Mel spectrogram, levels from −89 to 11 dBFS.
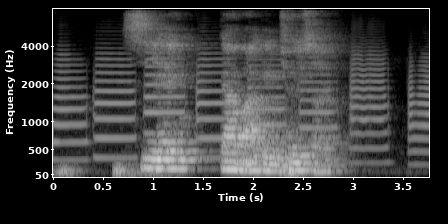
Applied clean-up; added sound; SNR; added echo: none; Trumpet; 15 dB; reverberation time 0.6 s.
